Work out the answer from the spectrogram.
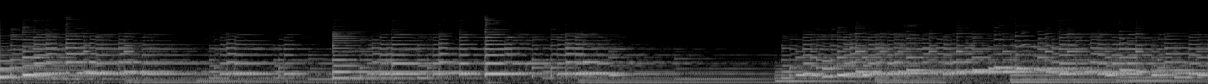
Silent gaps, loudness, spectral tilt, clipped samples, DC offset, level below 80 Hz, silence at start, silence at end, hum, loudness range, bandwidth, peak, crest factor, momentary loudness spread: none; -28 LUFS; -6.5 dB/octave; under 0.1%; under 0.1%; -58 dBFS; 0 s; 0 s; none; 4 LU; 9.8 kHz; -12 dBFS; 16 dB; 13 LU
